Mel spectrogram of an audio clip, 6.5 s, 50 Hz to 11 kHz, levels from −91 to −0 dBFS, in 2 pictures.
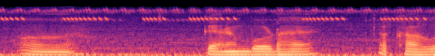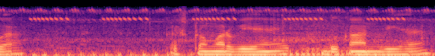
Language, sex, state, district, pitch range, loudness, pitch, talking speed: Hindi, male, Jharkhand, Garhwa, 105-130 Hz, -17 LUFS, 125 Hz, 110 wpm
